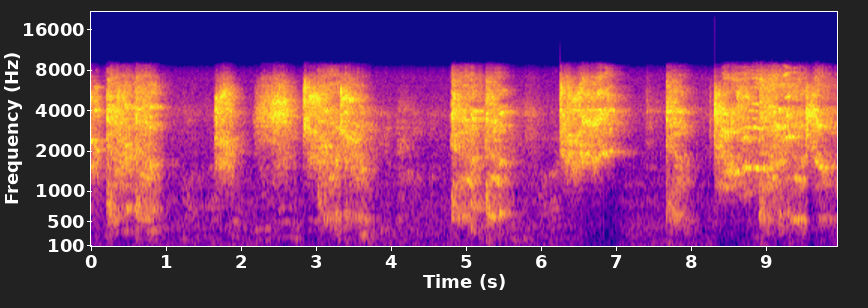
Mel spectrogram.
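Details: Pet birds Corkey and Rocky imitating their owner's coughing fit: repeated harsh, hissy cough-like bursts in a run, mixed with bird squawks and chatter; mimicked coughing fit.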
